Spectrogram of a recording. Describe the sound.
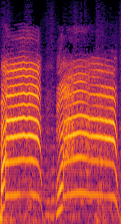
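A voice imitates a woman crying and screaming with two long, high, shrill wails, each ending in a downward slide, separated by a brief lower break.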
